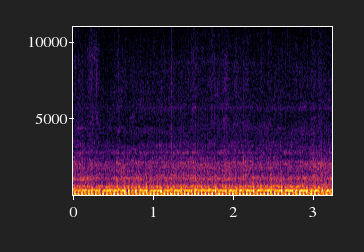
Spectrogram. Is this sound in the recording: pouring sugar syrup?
no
